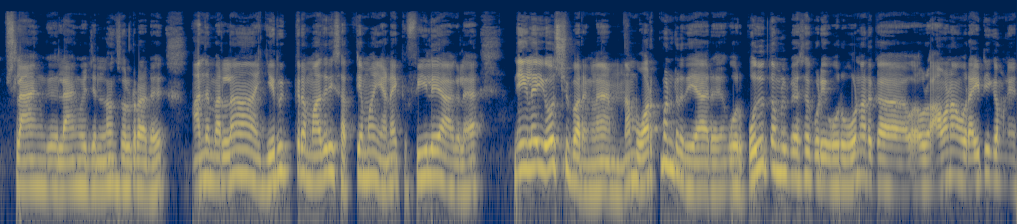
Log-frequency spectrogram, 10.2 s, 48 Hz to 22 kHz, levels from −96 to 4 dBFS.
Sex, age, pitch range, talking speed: male, 20-39, 135-180 Hz, 160 wpm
